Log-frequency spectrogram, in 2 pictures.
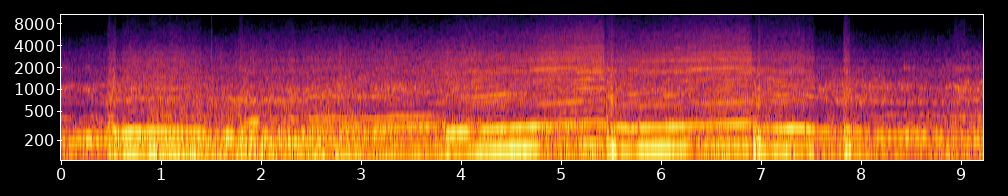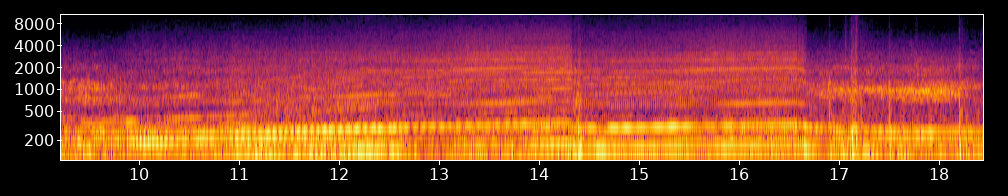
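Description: Other race car engines roar close by.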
